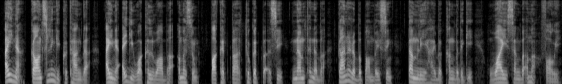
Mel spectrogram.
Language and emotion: Manipuri, happy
